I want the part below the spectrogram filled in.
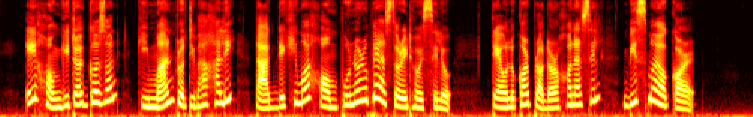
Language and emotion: Assamese, surprised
